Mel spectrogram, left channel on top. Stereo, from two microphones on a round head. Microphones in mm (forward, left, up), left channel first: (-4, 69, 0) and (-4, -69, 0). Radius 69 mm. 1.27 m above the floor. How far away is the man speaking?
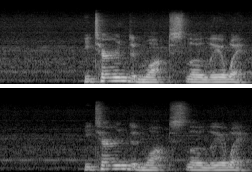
About 0.5 m.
